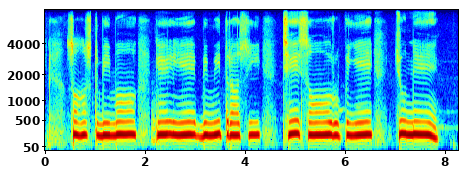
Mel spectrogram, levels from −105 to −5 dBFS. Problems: none marked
